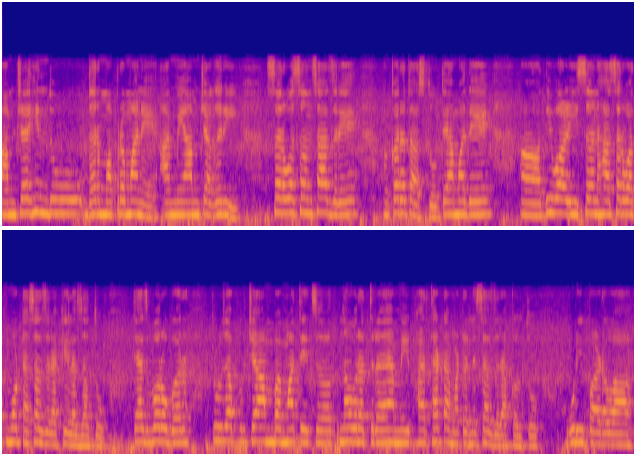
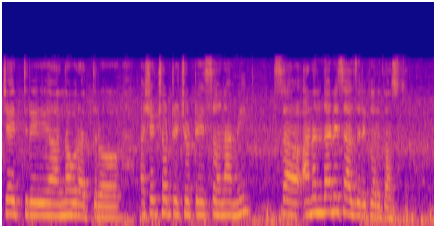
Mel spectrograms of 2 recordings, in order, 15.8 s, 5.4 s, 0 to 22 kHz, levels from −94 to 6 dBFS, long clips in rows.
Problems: constant background noise, continuous background conversations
